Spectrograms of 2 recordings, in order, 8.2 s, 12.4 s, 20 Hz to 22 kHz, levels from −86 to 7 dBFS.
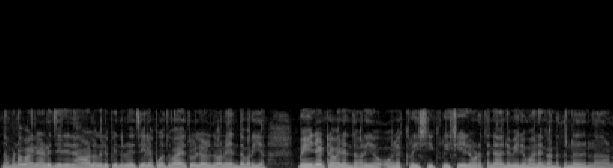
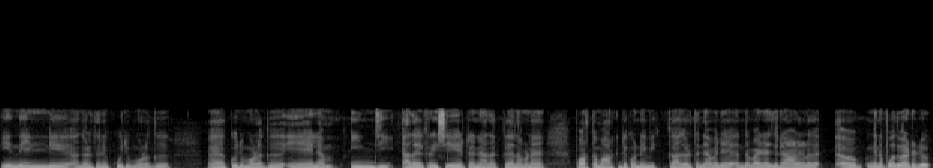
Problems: low volume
